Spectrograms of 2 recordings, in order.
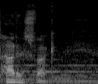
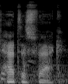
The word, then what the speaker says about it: hattis: also a festival called hot as technically pronounced hattis it's hattis hattis faac hattis it's all one word it's a f Festival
